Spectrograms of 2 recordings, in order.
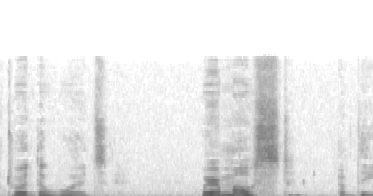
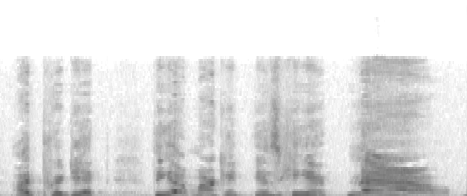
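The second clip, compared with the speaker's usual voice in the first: high, loud, strained cry; straining shout; 3 dB louder than usual. A narrator's reading. Groundhog still spreading the news, straining shout. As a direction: shout as if the voice is wearing out. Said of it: "kept shouting in a voice that was becoming rather hoarse".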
